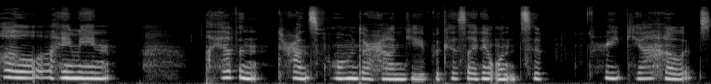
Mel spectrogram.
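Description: The speaker is soft-spoken and talks at a very slow pace. The background is quiet. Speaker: voice actor in audio roleplay. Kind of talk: roleplay acting, soft conversational. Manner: soft, hesitant, shy ASMR voice.

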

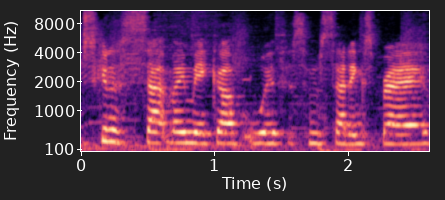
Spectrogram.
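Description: A woman talks at a moderate pace while clear music plays in the background. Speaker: beauty vlogger. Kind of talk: casual vlog chat. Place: home room.

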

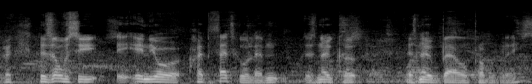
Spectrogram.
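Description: A man speaks at a moderate pace with a fairly low pitch and ordinary pitch variation. There is noticeable background noise. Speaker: radio cricket commentator. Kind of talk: radio commentary panel chat during a rain delay. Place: booth.

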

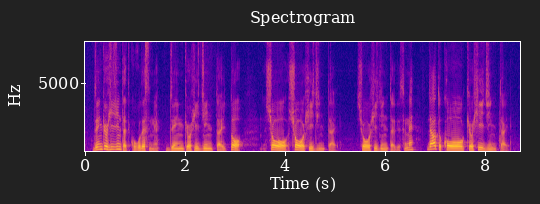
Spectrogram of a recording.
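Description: At a fairly slow pace, the voice has a dark, mellow tone, very wide pitch swings and big swings in loudness, with a dry, close sound with no echo over a quiet background. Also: man, medium pitch for a man. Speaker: judo therapist and clinic head. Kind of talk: explanatory commentary video.

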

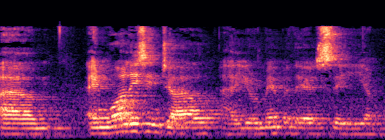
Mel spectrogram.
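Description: A man speaks at a fairly slow pace with audible room echo. Noticeable background noise is present. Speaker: minister preaching. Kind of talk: sermon. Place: church.

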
